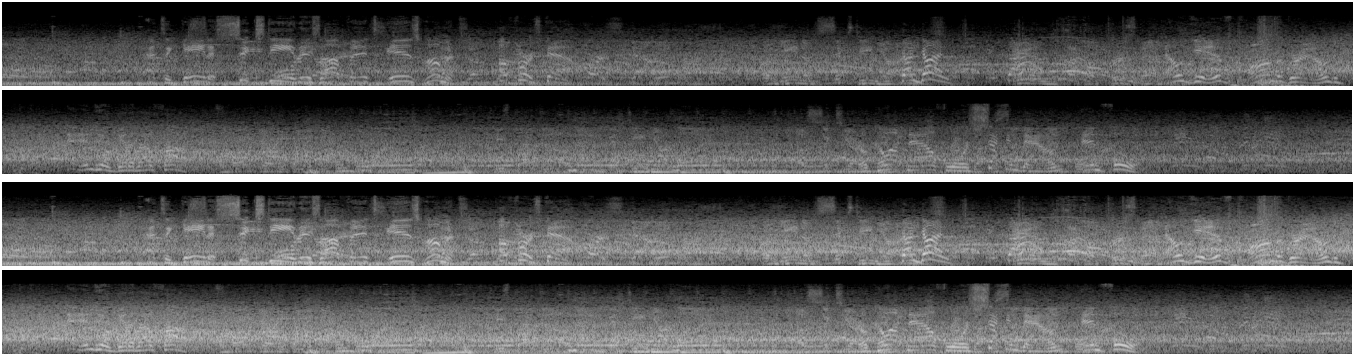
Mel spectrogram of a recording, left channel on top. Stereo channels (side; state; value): left; quieter; 7.8 dB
